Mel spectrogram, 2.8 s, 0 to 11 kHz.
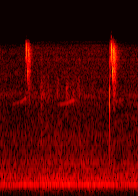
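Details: Two loud, clipped high chirps about 1.7 seconds apart from a masked weaver building a nest at Huab Lodge, Namibia; a low steady hum underneath.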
